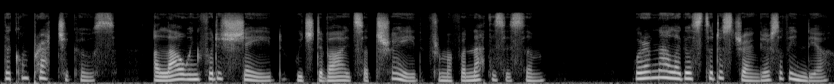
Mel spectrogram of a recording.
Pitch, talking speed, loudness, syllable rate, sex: 215 Hz, 145 wpm, -21 LUFS, 5.5 syllables/s, female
